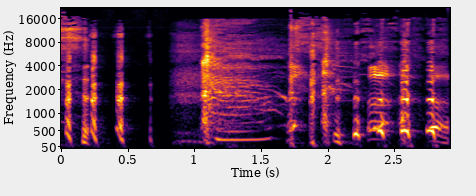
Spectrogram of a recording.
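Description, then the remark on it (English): A person coughs on request: a few short coughs, then a longer, strained, drawn-out cough, followed by a quick run of choppy coughing bursts. “turn your head and cough, please.”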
